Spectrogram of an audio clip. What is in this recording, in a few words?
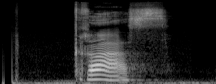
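"grass", Australian English; PictureDictionary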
